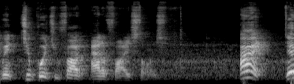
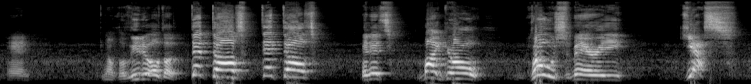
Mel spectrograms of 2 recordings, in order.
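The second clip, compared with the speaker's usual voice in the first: excited ring intro; 4 semitones higher than usual. Real, not acted. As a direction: hype her entrance like a ring announcer. Hyping her favourite wrestler's entrance.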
